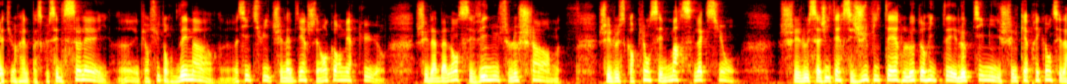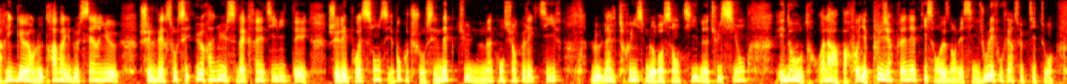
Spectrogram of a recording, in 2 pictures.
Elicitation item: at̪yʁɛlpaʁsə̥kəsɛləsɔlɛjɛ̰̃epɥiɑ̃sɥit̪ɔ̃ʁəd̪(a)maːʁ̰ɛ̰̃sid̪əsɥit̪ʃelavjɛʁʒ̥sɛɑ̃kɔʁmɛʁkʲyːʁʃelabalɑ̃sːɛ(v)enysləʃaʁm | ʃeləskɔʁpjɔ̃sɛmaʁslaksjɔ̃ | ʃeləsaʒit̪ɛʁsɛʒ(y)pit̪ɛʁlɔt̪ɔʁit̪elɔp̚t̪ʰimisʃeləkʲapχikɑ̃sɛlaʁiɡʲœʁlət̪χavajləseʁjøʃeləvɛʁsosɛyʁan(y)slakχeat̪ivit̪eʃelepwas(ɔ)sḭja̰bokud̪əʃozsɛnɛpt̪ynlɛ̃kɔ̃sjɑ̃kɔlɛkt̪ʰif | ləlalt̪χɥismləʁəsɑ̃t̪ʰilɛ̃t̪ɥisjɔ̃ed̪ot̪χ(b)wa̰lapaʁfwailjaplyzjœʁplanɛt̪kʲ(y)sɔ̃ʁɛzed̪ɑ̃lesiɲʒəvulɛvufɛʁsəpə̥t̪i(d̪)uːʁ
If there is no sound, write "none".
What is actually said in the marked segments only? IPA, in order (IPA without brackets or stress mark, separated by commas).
e, v, y, y, ɔ̃, v, i, t̪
